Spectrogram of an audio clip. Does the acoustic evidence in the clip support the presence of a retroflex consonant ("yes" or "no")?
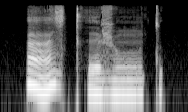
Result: yes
